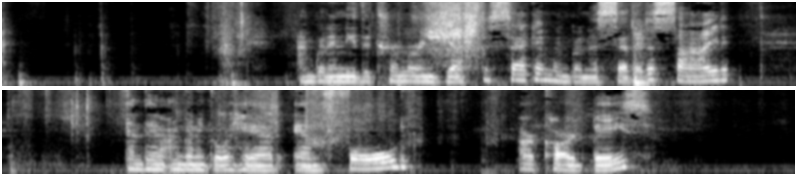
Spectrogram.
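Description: Stiff card rustles and scrapes as it is handled and folded.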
